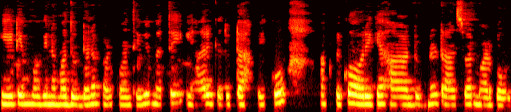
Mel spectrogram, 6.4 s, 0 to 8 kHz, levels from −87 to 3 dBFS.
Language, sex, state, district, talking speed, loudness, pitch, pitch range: Kannada, female, Karnataka, Mysore, 150 wpm, -18 LUFS, 220 Hz, 210-230 Hz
